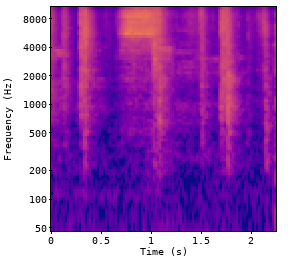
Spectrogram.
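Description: A deck of tarot cards being shuffled by hand: a few soft card slaps and clicks, with a brief sliding hiss of cards about a third of the way in.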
